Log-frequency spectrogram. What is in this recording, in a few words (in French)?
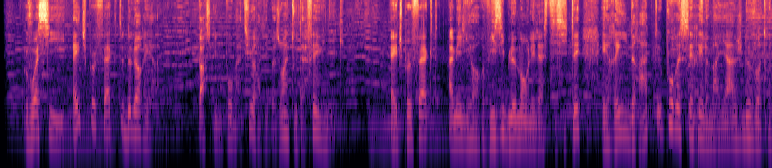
voix pub; L'Oréal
